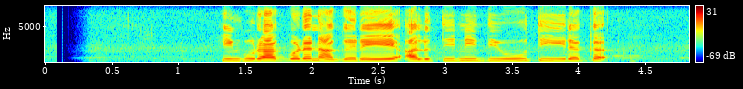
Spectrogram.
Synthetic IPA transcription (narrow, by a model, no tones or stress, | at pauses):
hiŋɡuɾaɡːoɖənaɡəɾeːʔɐlut̪inid̪iuːt̪iːɾəkə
